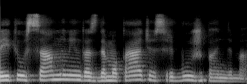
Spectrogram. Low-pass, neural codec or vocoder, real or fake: 10.8 kHz; codec, 24 kHz, 0.9 kbps, WavTokenizer, large speech release; fake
